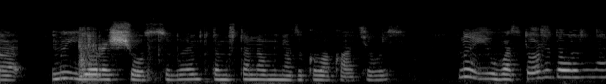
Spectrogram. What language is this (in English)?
Russian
